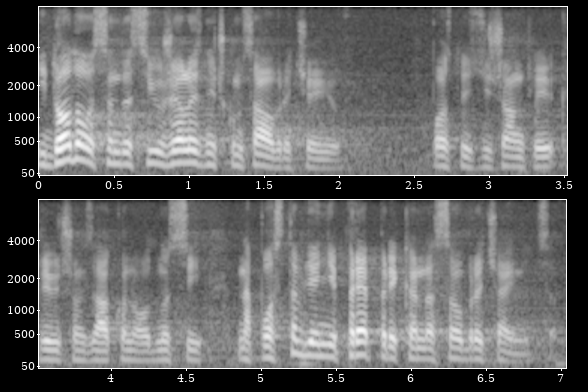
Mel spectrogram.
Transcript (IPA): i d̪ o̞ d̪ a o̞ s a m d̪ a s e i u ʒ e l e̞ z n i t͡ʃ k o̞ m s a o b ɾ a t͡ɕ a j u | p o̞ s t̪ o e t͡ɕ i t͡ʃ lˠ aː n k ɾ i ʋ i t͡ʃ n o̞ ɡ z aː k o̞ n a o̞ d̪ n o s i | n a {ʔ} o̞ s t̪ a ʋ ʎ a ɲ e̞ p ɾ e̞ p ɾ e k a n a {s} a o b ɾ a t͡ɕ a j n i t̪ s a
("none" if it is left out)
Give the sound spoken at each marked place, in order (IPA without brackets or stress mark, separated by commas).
p, s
